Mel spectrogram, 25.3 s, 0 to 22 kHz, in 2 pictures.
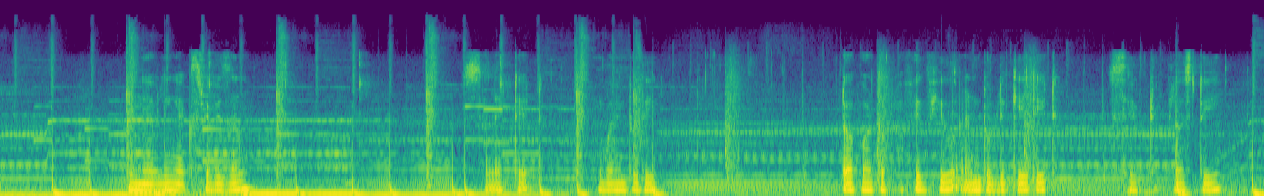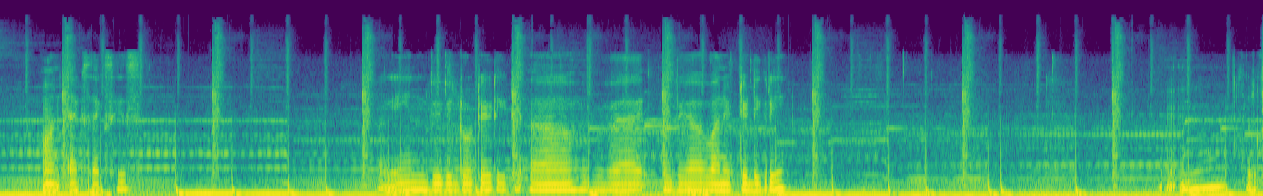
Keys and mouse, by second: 2.2 click, 3.2 click, 4.6 click, 6.4 KP_7, 11.5 shift+d, 13.4 x, 17.2 click, 18.5 r, 20.0 KP_1, 20.3 KP_8, 20.6 KP_0, 21.5 KP_Enter, 23.5-25.2 middle drag.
